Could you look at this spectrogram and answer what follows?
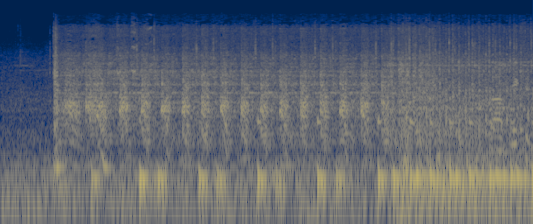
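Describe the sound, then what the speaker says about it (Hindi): A Volkswagen Polo engine cranks with a rhythmic chug for several seconds, then catches and settles into a loud, steady idle close by. "तो आप देख सकते हैं कार स्टार्ट हो चुकी है।"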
